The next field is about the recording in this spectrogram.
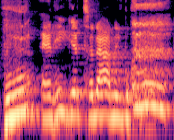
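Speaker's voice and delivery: ordinary talk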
